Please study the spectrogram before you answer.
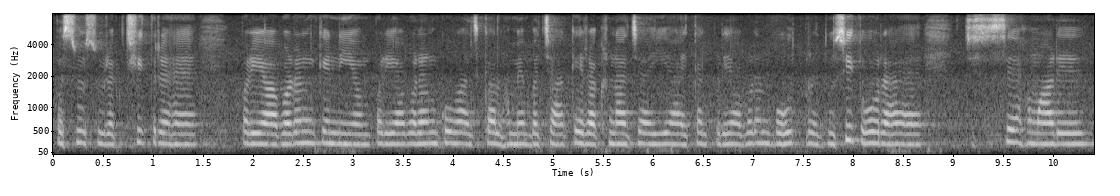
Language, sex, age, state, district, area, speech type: Hindi, female, 45-60, Bihar, Madhepura, rural, spontaneous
